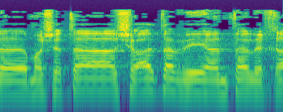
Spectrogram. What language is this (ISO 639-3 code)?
heb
